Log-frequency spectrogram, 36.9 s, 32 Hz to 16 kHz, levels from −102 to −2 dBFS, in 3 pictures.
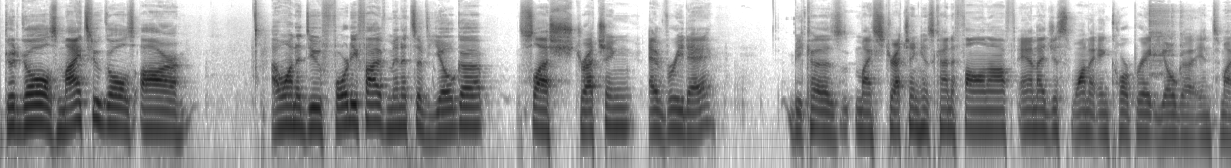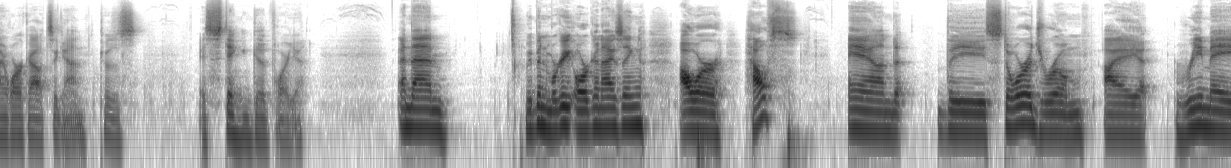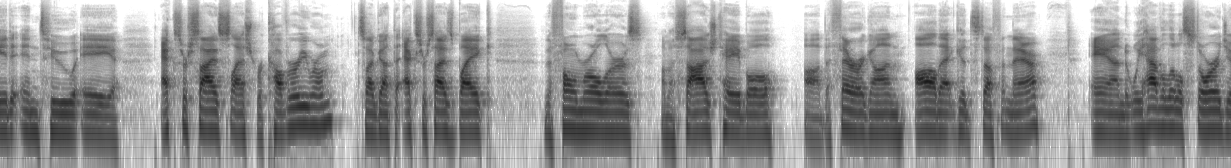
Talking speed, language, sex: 145 wpm, English, male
